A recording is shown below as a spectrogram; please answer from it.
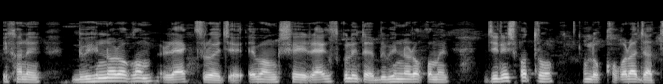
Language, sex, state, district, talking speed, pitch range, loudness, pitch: Bengali, male, West Bengal, Alipurduar, 125 wpm, 115-140 Hz, -15 LUFS, 120 Hz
